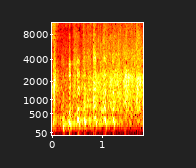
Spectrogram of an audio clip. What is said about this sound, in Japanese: 私振り向いた時にね二人の人が見えるんです一人は妻です拍手してください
